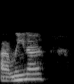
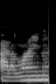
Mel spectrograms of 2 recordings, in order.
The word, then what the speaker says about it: Adelina: it looks like Adelina. If you were to ask anybody in the dictionary, it'd be pronounced Adelina, but my parents pronounce it Adelina, and so Okay. that's how I pronounce it.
